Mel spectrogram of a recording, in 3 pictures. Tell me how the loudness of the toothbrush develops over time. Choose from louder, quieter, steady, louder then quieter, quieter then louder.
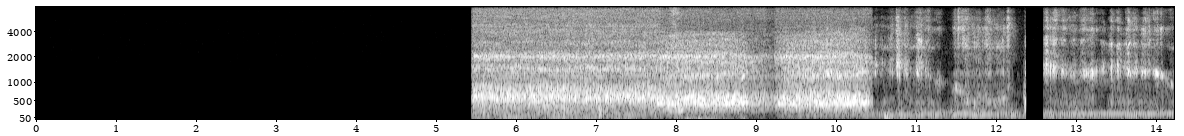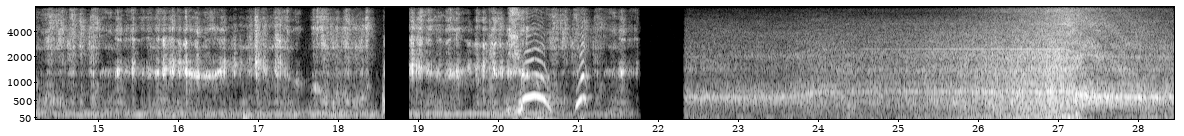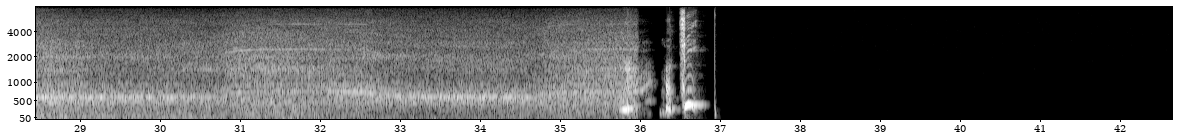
steady.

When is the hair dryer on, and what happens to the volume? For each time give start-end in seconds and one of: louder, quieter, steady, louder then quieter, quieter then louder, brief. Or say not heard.
5.4-10.5 steady
22.3-36.0 louder then quieter.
